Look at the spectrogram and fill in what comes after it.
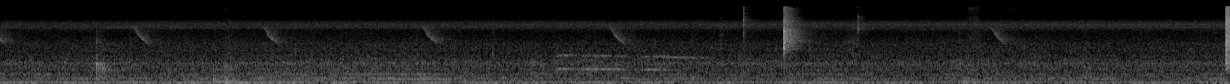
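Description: Birds calling in the background: short falling chirps repeating every second or so, and a faint drawn-out call around the middle. Two sharp clicks stand out, the louder one right at the end.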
